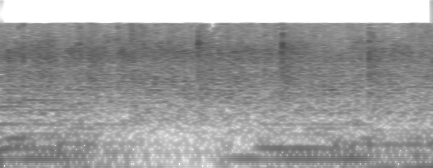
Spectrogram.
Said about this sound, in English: To all of our guests that are here, so glad that each and every one of you is in church with us today. Why don't all the home folks give our guests a good hand clap?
